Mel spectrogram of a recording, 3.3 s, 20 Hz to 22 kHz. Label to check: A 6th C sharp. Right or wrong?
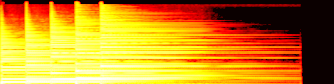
Right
